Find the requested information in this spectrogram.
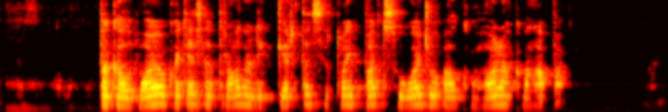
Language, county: Lithuanian, Kaunas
